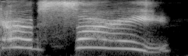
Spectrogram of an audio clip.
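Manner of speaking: high, drawn-out mock yell; reenacted yell. Retelling yelling at War Eagle yesterday, high drawn-out yell. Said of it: "yelling at War Eagle yesterday".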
